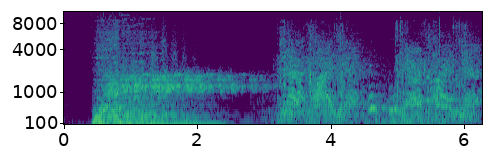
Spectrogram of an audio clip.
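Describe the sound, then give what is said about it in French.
A large crowd of protesters in Russia, protesting the partial mobilization decreed by Vladimir Putin, chants loudly, opening with a sustained collective roar, then breaking into rhythmic bursts of many voices shouting together, dense. “À Moscou, Saint-Pétersbourg, et même en Sibérie, les manifestants protestent contre la mobilisation partielle décrétée par Vladimir Poutine hier.”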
